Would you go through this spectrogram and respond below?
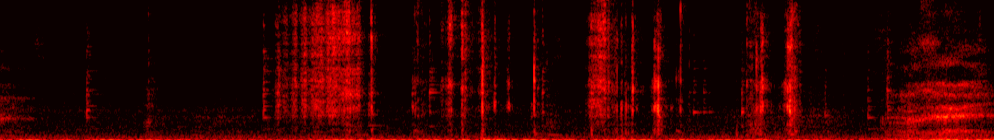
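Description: Scissors snip through fabric while someone trims handmade fabric earrings. The cuts are quiet, close and come in several short bursts.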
